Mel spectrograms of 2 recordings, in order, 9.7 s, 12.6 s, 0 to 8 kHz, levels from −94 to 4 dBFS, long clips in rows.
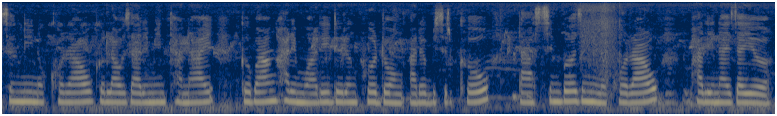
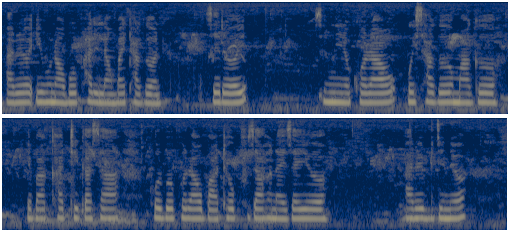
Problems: constant background noise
